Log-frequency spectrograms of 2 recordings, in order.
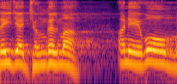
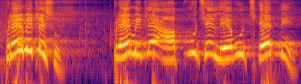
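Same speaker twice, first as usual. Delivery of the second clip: emphatic; 6 semitones higher, 4 dB louder than usual. Acted. Comic speaker's loud punchline.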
